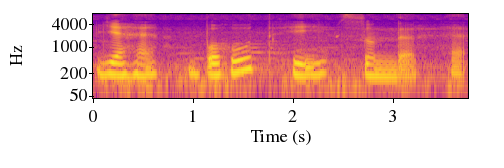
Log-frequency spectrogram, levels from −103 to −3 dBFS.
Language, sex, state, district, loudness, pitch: Hindi, female, Haryana, Rohtak, -18 LUFS, 185 Hz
